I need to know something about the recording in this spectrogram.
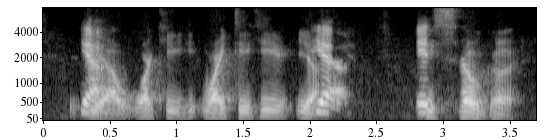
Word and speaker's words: Waititi: Yeah, Waititi.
